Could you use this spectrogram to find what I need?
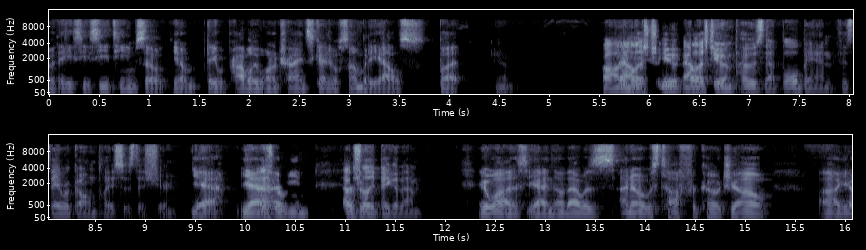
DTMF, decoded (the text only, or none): none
